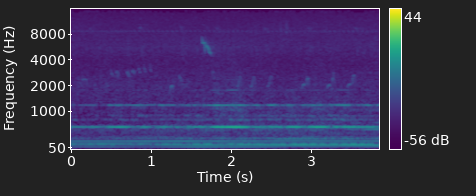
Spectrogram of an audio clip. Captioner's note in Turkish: Kuş sesleri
